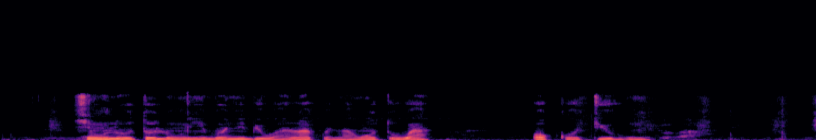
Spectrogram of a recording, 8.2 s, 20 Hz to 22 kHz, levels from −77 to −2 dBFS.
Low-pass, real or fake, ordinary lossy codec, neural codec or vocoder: 7.2 kHz; fake; AAC, 32 kbps; vocoder, 44.1 kHz, 128 mel bands every 512 samples, BigVGAN v2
